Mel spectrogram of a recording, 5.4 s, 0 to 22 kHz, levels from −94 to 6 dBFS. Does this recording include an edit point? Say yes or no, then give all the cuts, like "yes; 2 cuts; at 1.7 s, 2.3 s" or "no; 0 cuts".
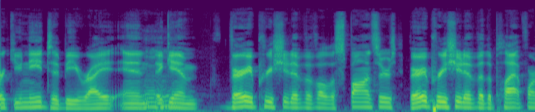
yes; 1 cut; at 4.0 s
